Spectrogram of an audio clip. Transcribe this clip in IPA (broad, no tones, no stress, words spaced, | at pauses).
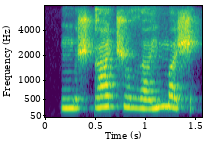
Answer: ŋɵʃɡat͡ʃu ðɐjmɐʃ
